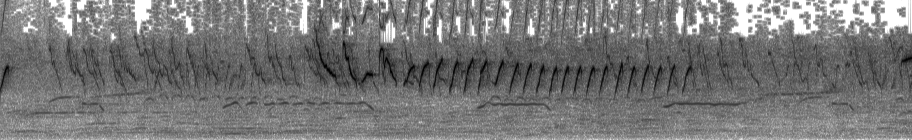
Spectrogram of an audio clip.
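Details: High-pitched song of a Warbling white-eye, recorded for training caged birds. Soft twittering gives way to a loud, fast run of clipped, evenly spaced notes lasting nearly four seconds, then fades back to soft chatter.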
